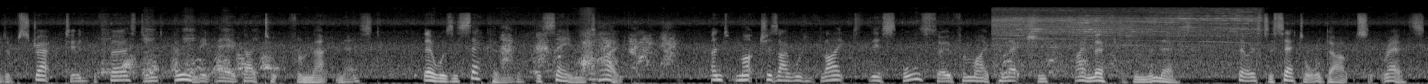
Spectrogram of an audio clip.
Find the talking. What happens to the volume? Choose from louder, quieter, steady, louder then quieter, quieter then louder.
steady.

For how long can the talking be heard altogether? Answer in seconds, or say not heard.
14 s.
